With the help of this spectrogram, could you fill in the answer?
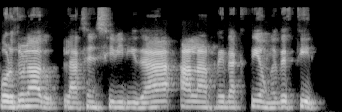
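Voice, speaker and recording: The speaker has an Andalusian accent and a moderate pace. The background is quiet. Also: woman. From Andalusia, southern Spain. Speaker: university philologist, panel speaker. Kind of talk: academic round-table talk. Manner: hesitant, many fillers.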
